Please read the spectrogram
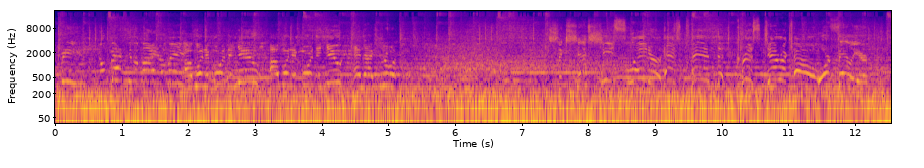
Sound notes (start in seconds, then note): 7.4 crowd cheering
